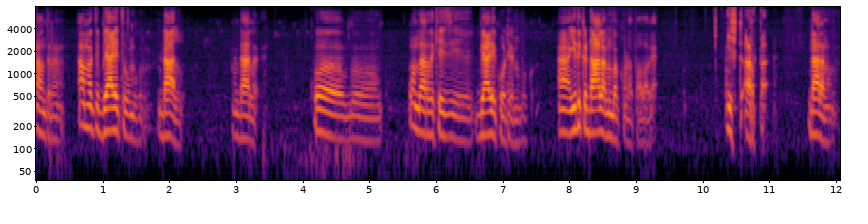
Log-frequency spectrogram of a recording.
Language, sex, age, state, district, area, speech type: Kannada, male, 30-45, Karnataka, Koppal, rural, spontaneous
